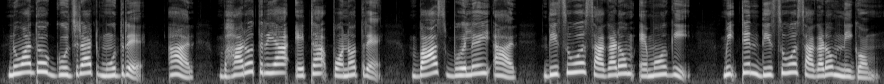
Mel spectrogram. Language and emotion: Santali, neutral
